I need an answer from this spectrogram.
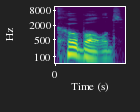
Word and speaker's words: cobalt: adapting, and talks about how cobalt used to be pronounced kobold due to the Limsans learning about cobalt refining techniques from the kobolds.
